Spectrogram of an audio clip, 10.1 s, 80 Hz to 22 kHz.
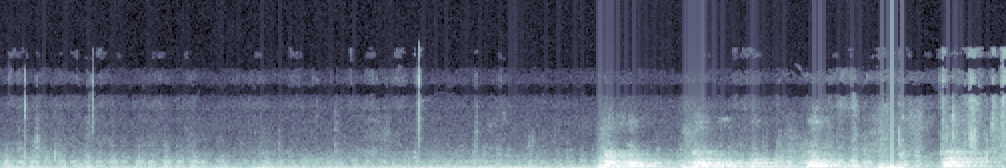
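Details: One-year-old Kangal puppies in Alanya, Antalya, Türkiye, 21 September 2024; six quiet seconds of low rumble, then a run of resonant barks, several close together, ending with a thud and a final bark.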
